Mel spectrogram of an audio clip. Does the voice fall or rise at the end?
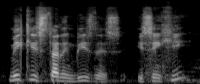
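rise. The voice rises on the tag at the end. The speaker is not sure and is really asking. "But if I'm not sure, I would say"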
